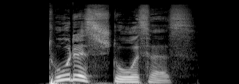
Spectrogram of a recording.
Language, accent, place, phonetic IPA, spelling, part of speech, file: German, Germany, Berlin, [ˈtoːdəsˌʃtoːsəs], Todesstoßes, noun, De-Todesstoßes.ogg
- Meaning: genitive singular of Todesstoß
